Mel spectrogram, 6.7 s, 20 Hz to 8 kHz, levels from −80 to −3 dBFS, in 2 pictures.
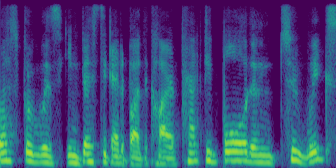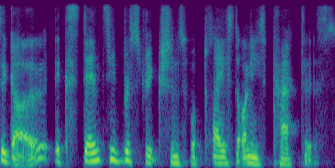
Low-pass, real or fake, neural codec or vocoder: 7.2 kHz; fake; codec, 16 kHz, 2 kbps, FreqCodec, smaller model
